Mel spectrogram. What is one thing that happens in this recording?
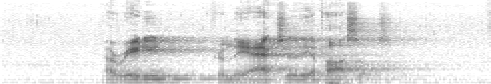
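An elderly man speaks calmly into a microphone in a large echoing room.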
